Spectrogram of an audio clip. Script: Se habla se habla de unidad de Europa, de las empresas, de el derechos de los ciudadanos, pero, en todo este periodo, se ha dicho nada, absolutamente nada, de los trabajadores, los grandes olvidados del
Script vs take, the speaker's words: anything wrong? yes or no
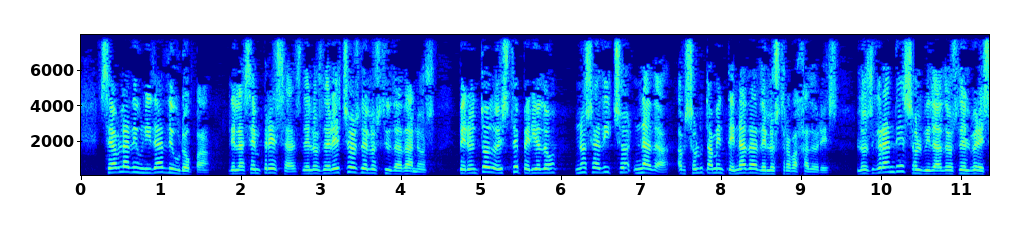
yes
